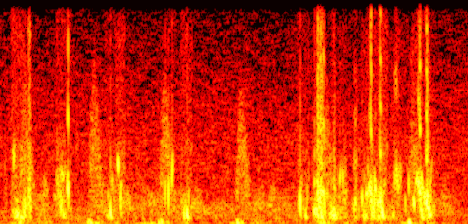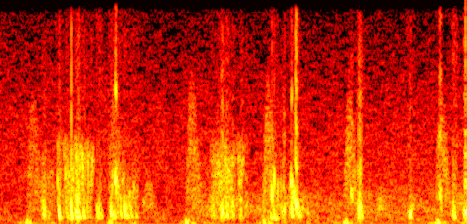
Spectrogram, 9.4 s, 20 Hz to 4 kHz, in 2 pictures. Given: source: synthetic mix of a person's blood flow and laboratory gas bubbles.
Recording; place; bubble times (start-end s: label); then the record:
Doppler ultrasound of blood flow; subclavian vein
0.12-0.34 s: bubbles
0.57-0.74 s: bubbles
1.07-1.27 s: bubbles
1.64-1.78 s: bubbles
1.82-1.94 s: bubbles
2.99-3.50 s: bubbles
3.54-4.38 s: bubbles
5.10-5.22 s: bubbles
5.25-5.74 s: bubbles
5.78-6.10 s: bubbles
6.79-7.19 s: bubbles
7.38-7.55 s: bubbles
7.58-7.75 s: bubbles
8.18-8.35 s: bubbles
8.76-8.85 s: bubbles
9.08-9.13 s: bubbles
9.21-9.28 s: bubbles
9.32-9.36 s: bubbles
From the record:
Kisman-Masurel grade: 243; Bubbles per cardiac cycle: several, 3 to 8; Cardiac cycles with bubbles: 100%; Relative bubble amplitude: loud (0.450 to 0.775); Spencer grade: 3 (all of the cardiac periods contain showers or single bubble signals, but not dominating or overriding the cardiac motion signals); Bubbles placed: anywhere in the cardiac cycle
